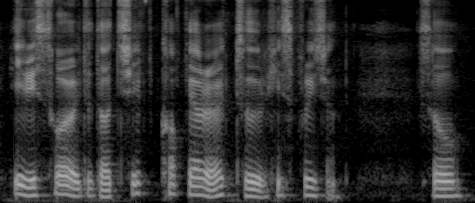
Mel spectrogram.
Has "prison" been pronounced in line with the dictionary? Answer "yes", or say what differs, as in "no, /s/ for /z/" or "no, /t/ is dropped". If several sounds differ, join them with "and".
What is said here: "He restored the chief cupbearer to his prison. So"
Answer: no, /f/ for /p/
